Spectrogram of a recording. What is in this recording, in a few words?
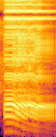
"pull", Speak & Spell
